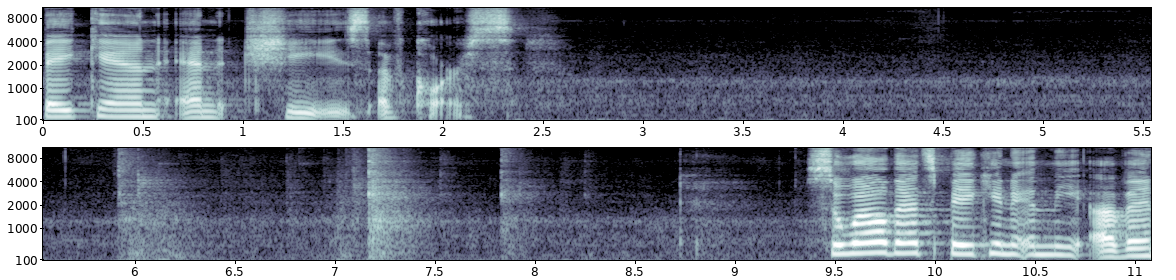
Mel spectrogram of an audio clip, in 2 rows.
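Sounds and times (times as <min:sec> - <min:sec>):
faint knocks and clicks: 0:05.6 - 0:08.4.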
